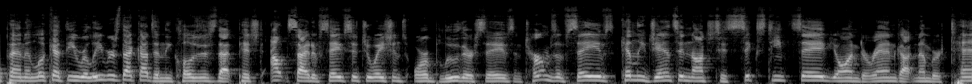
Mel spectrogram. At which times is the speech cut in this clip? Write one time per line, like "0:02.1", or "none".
0:01.5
